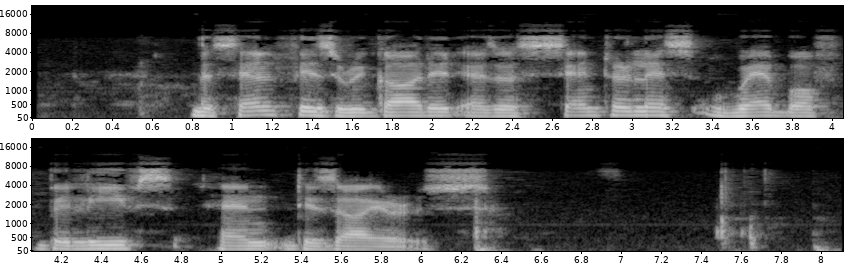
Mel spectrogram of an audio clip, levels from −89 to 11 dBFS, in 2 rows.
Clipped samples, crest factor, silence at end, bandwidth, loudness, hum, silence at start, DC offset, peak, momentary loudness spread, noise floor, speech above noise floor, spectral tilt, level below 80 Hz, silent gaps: under 0.1%; 16 dB; 0.05 s; 9.6 kHz; -14 LUFS; none; 0.55 s; under 0.1%; 0 dBFS; 13 LU; -57 dBFS; 43 dB; -3.5 dB/octave; -44 dBFS; none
